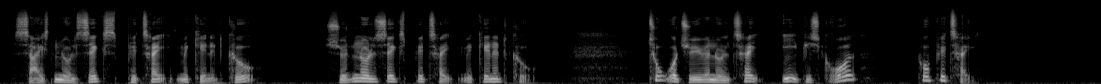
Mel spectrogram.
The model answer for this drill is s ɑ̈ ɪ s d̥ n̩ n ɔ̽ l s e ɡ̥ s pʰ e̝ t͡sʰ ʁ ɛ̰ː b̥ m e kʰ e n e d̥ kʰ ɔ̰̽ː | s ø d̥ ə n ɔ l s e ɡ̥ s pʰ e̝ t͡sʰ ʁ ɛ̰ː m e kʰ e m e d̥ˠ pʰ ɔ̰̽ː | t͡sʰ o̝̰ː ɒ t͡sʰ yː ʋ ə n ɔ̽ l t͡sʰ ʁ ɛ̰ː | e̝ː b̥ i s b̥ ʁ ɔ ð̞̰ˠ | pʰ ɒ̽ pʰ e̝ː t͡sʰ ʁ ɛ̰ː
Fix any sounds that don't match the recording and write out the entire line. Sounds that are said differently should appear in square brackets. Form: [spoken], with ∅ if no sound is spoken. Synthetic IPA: s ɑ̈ ɪ s d̥ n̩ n ɔ̽ l s e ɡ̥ s pʰ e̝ t͡sʰ ʁ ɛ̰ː [∅] m e kʰ e n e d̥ kʰ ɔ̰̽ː | s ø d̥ ə n ɔ l s e ɡ̥ s pʰ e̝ t͡sʰ ʁ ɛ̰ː m e kʰ e [n] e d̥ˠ [kʰ] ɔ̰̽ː | t͡sʰ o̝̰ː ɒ t͡sʰ yː ʋ ə n ɔ̽ l t͡sʰ ʁ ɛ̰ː | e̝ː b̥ i s [ɡ̥] ʁ ɔ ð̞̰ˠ | pʰ ɒ̽ pʰ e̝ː t͡sʰ ʁ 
